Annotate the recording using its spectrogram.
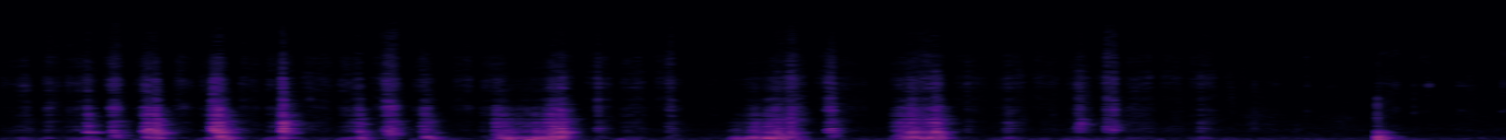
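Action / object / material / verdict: scrape / black-coated scratch-art paper card scratched with a wooden stylus / coated paper / none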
